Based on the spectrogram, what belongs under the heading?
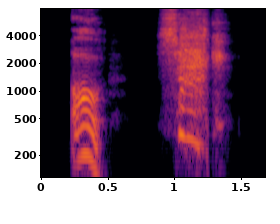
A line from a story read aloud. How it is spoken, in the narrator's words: Molly cried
